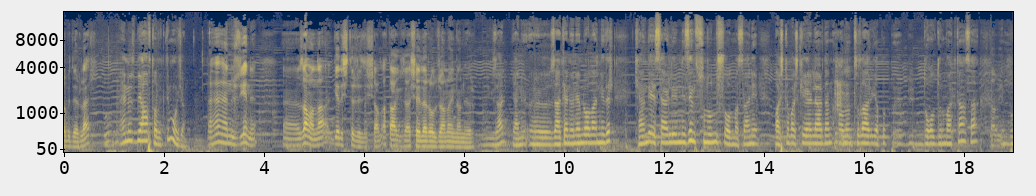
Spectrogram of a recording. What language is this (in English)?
Turkish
